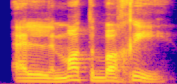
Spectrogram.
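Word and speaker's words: المطبخ: We say al-matbakhi. Fatimatu fi al-matbakhi. Why? Why do we, we pronounce the lam, right? We pronounce the lam, meaning that meme is a moon letter.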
